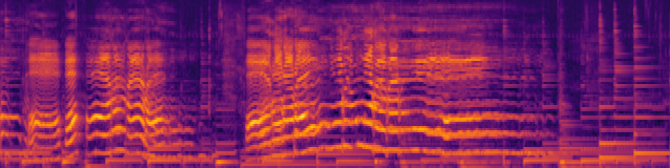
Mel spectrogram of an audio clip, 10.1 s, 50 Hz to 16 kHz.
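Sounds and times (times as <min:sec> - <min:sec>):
woman humming a melody: 0:00.0 - 0:08.6
acoustic guitar: 0:00.0 - 0:10.0.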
